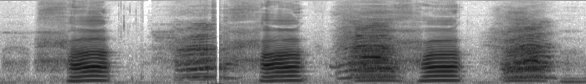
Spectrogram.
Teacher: নরম হবে কণ্ঠনালীর মাঝখান থেকে হা উচ্চারণ হয় স্বাভাবিকভাবে চাপাচাপি করা যাবে না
